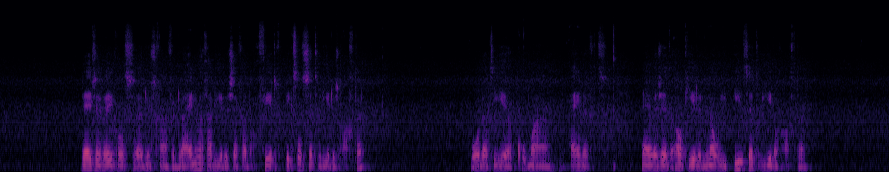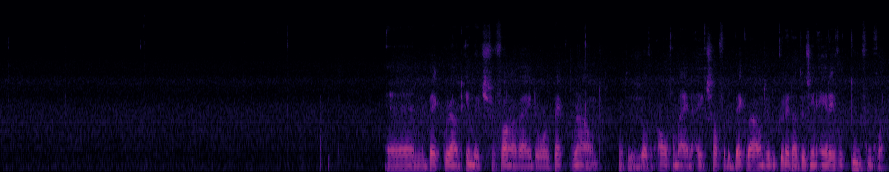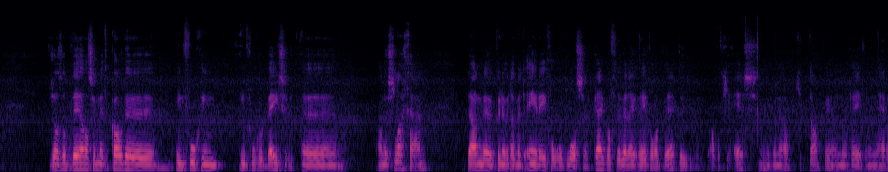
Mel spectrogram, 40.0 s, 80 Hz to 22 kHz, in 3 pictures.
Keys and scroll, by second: 35.9 s, 37.7 Tab, 39.5 r.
